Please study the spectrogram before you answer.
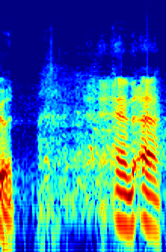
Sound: audience laughs

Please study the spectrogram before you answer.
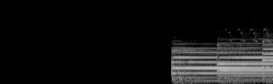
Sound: none

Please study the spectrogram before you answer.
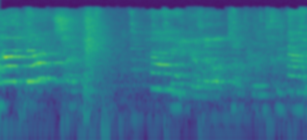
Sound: door shuts

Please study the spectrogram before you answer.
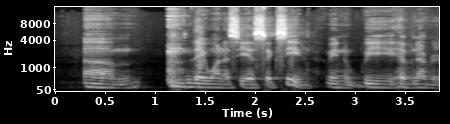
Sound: clears throat

